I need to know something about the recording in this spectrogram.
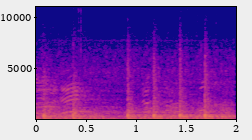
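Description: Faint distant voices calling out on a football pitch, over low open-air ambience of play.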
